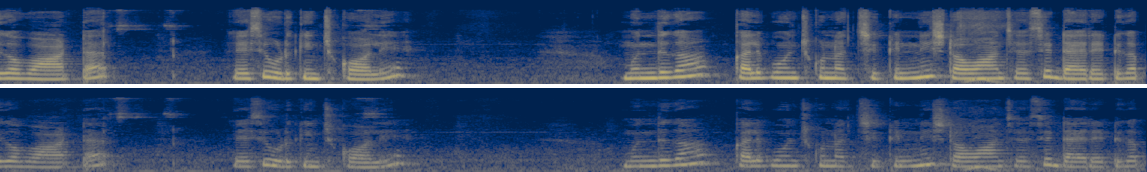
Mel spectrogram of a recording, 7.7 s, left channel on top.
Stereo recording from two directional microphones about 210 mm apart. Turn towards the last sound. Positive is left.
turn(degrees=55)  # may be behind; listen again after turning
